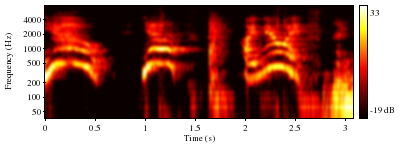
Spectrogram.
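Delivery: thrilled, excited, very high and slow, drawn out. Retelling how he stops, points and greets the speaker: imitating him excitedly. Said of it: "gets excited".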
